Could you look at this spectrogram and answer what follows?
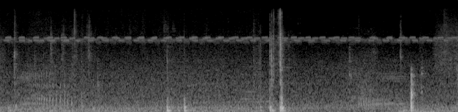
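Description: A cricket trilling steadily in a fast, even pulse, with a few scattered knocks and thumps; the loudest come about five and a half seconds in and near the end.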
